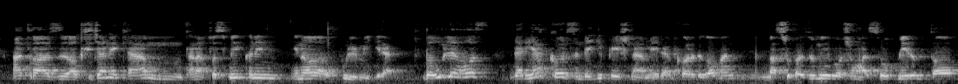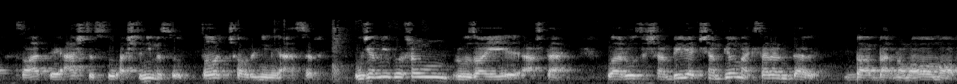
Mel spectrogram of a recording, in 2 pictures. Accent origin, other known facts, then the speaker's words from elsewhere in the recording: Kabul, Afghanistan; در فامیل که ما بزرگ شدیم ما از مردم خود کابل هستیم، از شهر کونه کابل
